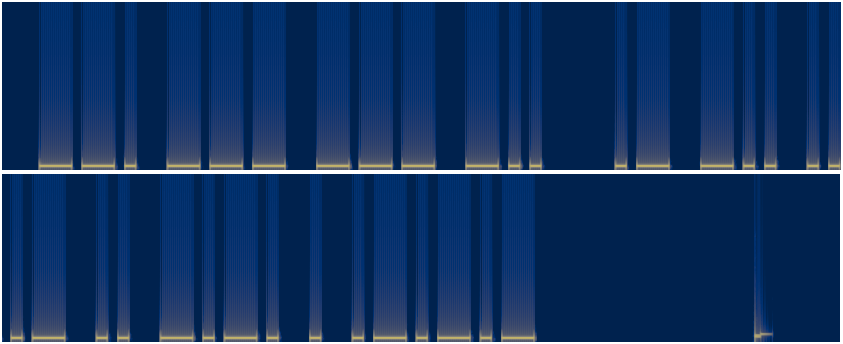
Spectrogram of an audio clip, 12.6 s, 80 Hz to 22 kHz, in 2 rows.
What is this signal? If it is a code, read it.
Morse code, heard as a keyed tone, about 15 wpm, 700 Hz. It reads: GOOD ADVICE.
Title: Sentences from Top 1100 Words 15wpm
